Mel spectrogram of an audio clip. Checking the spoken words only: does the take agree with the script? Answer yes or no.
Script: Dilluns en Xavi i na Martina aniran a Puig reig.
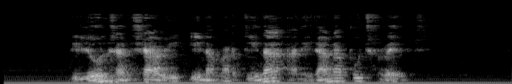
yes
